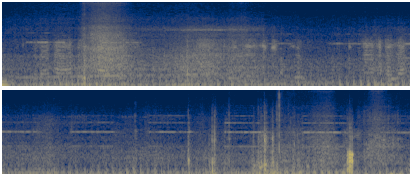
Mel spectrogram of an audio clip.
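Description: A low rumble of an idling scooter engine and passing traffic, with a run of short, high electronic beeps repeating irregularly from a few seconds in. A couple of light clicks come near the end.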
